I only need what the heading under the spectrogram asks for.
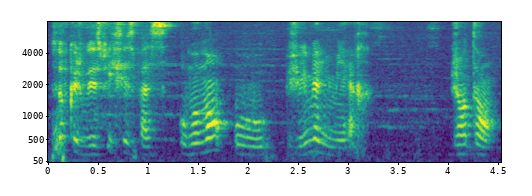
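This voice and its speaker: A young woman from France, a regular storyteller, tells a scary childhood story in casual slangy chat, bursting into loud high voices. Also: moderate pace, faint music behind. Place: at home doing makeup.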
